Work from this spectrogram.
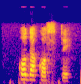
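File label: "кодакостті" Komi, female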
